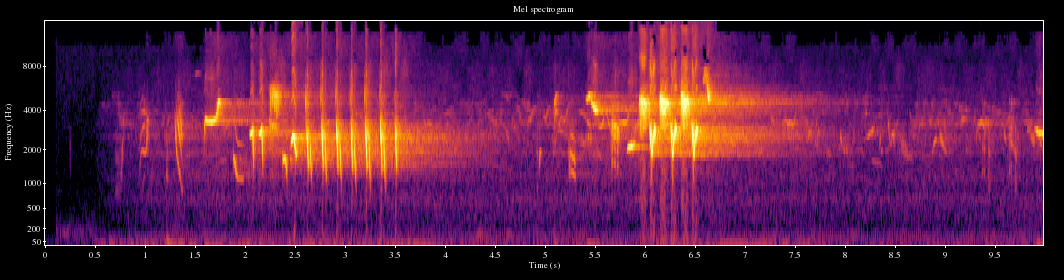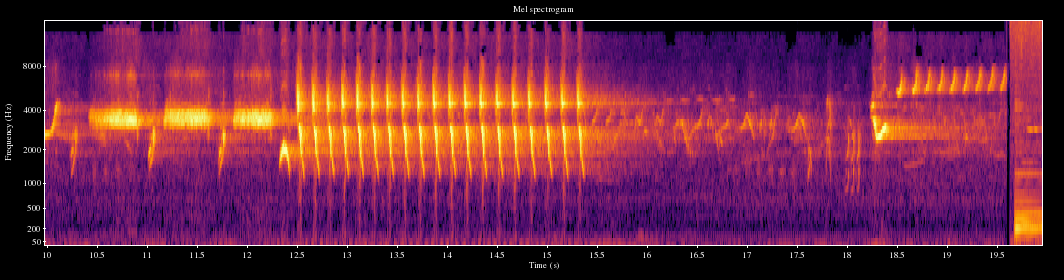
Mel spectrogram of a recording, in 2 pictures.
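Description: Songbird singing: several phrases of rapid trills, the longest running about three seconds, with three clear whistled notes just before it.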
